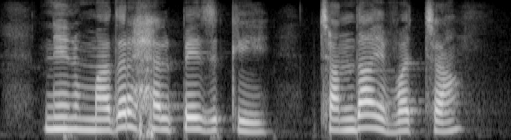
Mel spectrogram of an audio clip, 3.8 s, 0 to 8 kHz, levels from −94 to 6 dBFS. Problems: none marked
